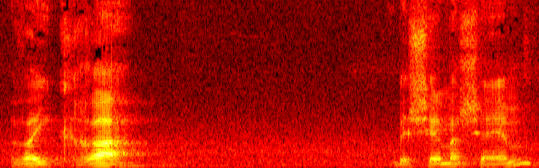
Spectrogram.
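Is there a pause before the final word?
No. No break falls before the final word. Moses called out in God's name. The speaker calls it wrong. "לא להגיד ויקרא בשם השם"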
